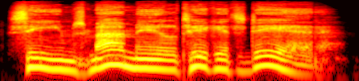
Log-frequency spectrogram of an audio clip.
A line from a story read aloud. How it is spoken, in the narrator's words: Bly wheezed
